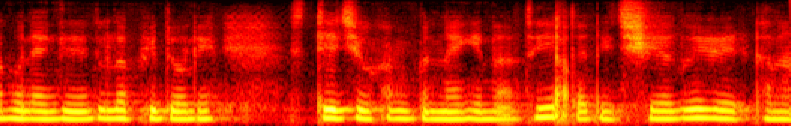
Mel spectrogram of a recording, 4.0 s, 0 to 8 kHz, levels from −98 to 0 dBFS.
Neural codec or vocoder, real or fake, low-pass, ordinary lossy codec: codec, 16 kHz, 1 kbps, FunCodec, trained on Chinese and English, 50 frames a second; fake; none; none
